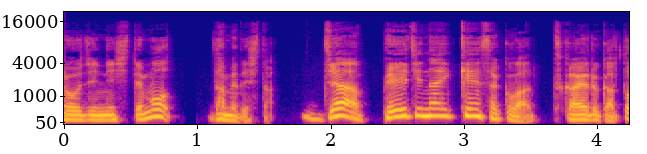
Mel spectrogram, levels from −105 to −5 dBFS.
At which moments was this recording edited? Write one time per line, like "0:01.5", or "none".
0:01.7

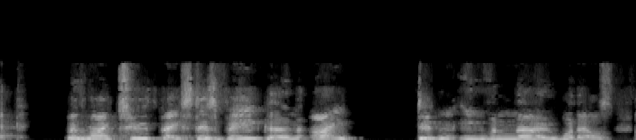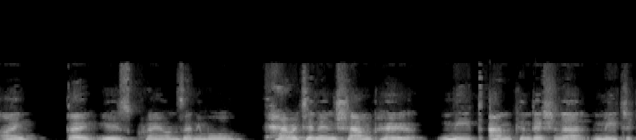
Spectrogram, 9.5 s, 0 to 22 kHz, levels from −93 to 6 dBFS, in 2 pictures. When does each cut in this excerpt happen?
0:04.7
0:06.7

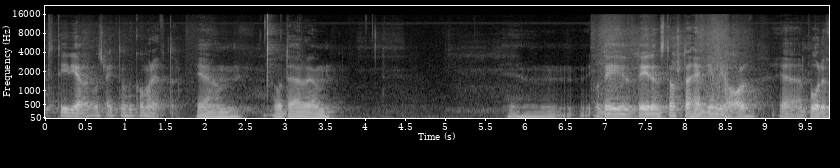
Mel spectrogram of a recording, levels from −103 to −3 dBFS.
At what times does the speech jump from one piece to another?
0:01.8
0:06.8

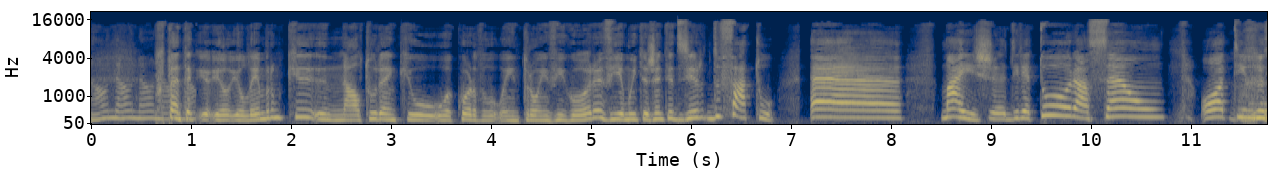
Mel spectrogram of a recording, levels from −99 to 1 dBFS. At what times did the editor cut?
0:01.0
0:07.1

